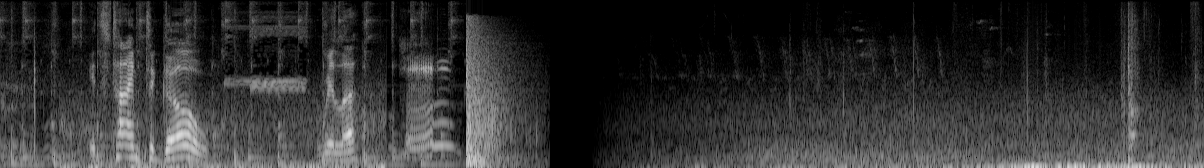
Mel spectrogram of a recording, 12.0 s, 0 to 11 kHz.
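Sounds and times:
faint bird chirps: 0:02.2 - 0:03.1
sharp knock: 0:04.7 - 0:05.3
light footsteps: 0:07.8 - 0:12.0.

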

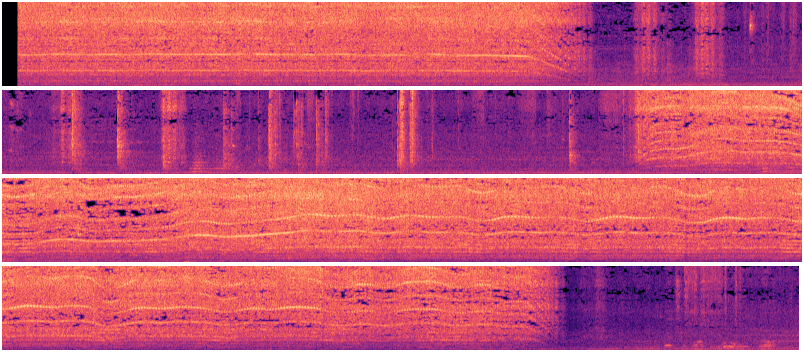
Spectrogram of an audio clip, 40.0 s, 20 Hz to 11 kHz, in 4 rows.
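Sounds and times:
power wrench motor whining: 0:00.2 - 0:09.1, 0:17.8 - 0:37.1.

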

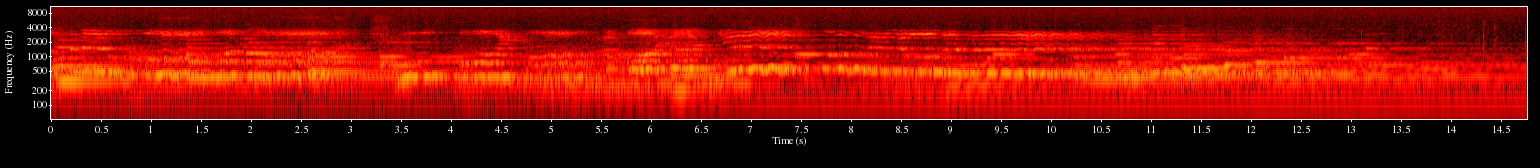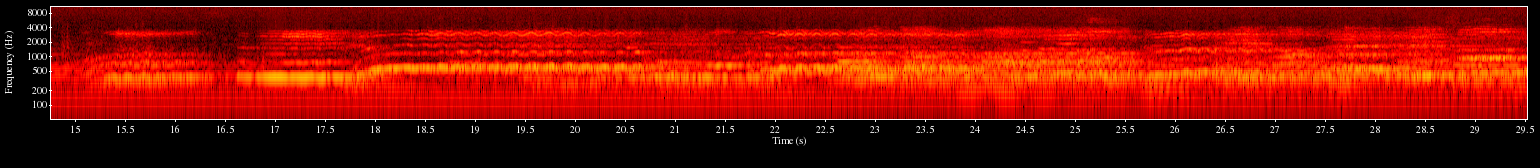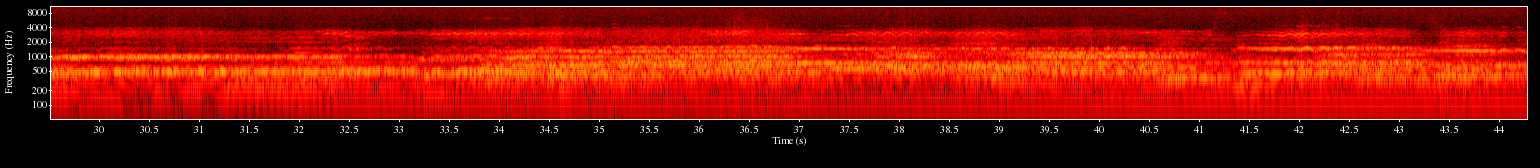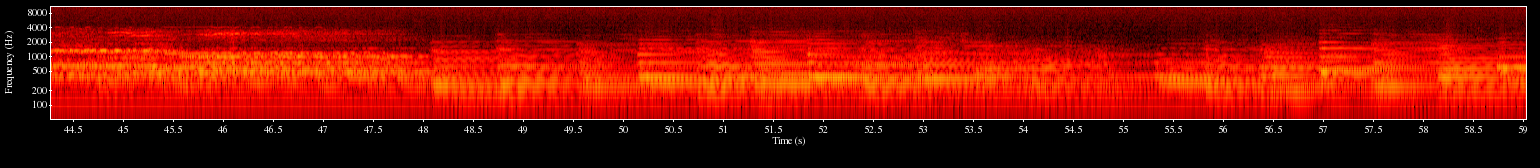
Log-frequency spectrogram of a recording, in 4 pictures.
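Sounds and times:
mixed choir singing: 0:00.0 - 0:13.0, 0:15.1 - 0:48.8.

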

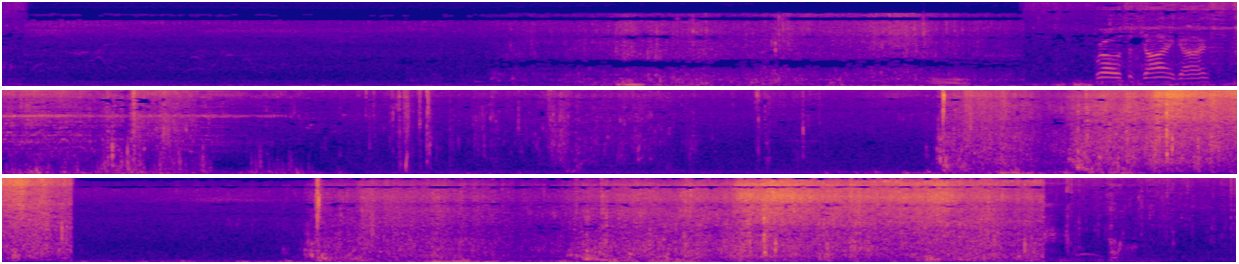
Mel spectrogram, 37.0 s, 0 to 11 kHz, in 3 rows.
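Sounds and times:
water splashing and sloshing: 0:15.9 - 0:20.7, 0:21.5 - 0:25.5, 0:27.6 - 0:37.0.

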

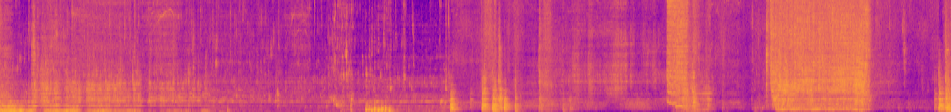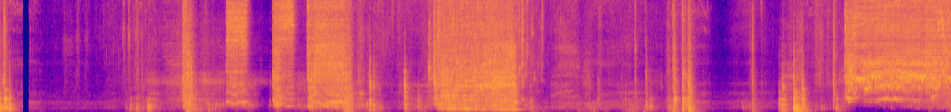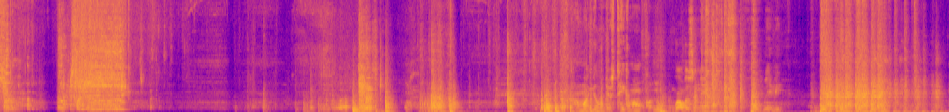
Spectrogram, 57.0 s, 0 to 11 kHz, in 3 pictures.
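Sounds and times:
toilet flushing: 0:00.0 - 0:14.3, 0:15.3 - 0:17.8, 0:22.1 - 0:29.9, 0:35.8 - 0:41.3.

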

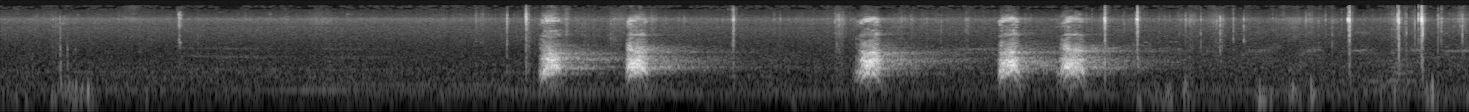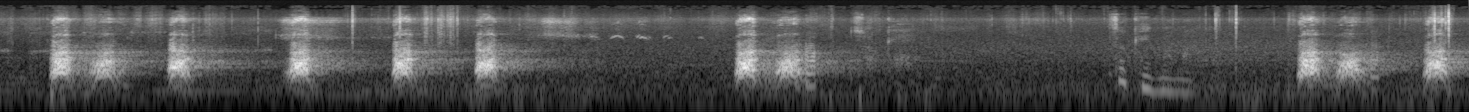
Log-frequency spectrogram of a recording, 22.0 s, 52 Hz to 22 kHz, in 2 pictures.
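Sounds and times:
sharp clicks: 0:03.6 - 0:04.4, 0:08.2 - 0:11.2, 0:12.9 - 0:14.6, 0:20.0 - 0:20.4, 0:21.7 - 0:22.0
animal calling: 0:10.1 - 0:17.3.

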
